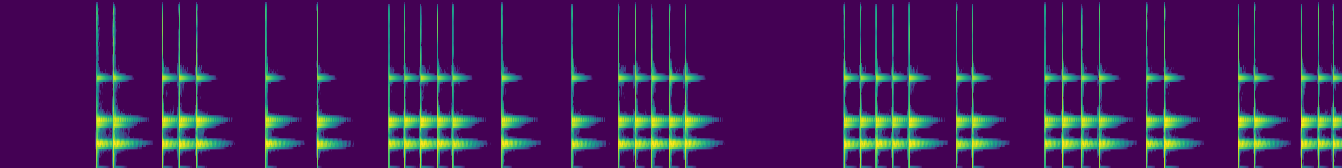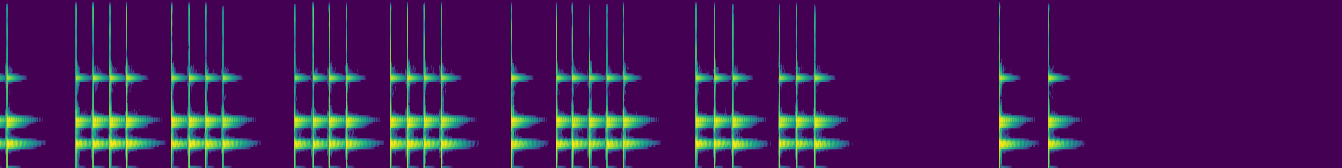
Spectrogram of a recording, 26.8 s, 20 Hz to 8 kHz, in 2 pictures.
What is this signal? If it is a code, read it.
Tap code, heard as taps on a metal pipe, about 6 knocks a second. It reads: HAVE WRITTEN A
